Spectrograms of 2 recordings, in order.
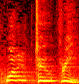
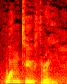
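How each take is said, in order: First: It is said in a raised, higher-pitched voice. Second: It is said in a normal, lower male voice.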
